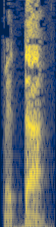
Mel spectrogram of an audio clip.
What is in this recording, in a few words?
greek Then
